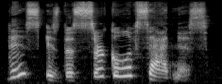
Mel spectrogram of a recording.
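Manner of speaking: chirpy upbeat Joy laying out the plan; cheerful Joy. Acted. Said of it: "Joy explained".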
